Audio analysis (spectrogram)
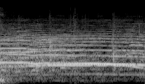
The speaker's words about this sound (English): That was the first. That was the first cheering for Bumble I've ever heard in my life.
